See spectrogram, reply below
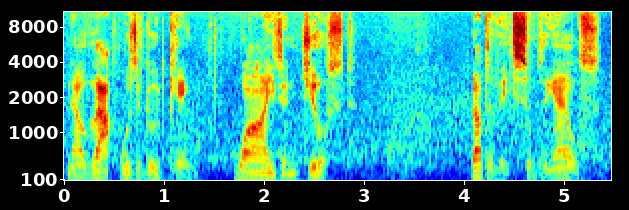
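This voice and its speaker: An actor playing a plain-spoken, quietly disillusioned soldier on guard in a fantasy video game, talking in blunt, clipped, colloquial phrases. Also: male voice, lowish voice, a little slow, slight background noise. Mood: resigned, bitter.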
